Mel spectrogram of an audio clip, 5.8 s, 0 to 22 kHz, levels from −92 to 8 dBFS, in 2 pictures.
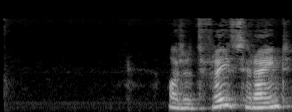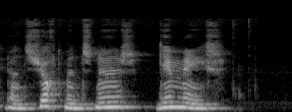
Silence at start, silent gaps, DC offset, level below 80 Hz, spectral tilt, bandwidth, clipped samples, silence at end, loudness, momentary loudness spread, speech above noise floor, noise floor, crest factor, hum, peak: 1.7 s; none; under 0.1%; -68 dBFS; -7 dB/octave; 11.5 kHz; under 0.1%; 0.65 s; -23 LUFS; 9 LU; 50 dB; -72 dBFS; 20 dB; none; -6 dBFS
